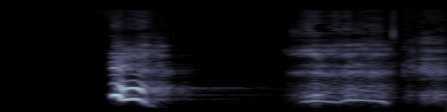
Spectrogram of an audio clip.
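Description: A woman's short cry falling in pitch, then a strained, breathy groan near the end, as she struggles in a scuffle and is grabbed by the throat.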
